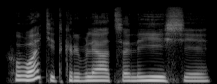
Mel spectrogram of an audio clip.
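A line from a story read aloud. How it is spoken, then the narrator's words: Sighing. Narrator (Russian): Вздохнул он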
